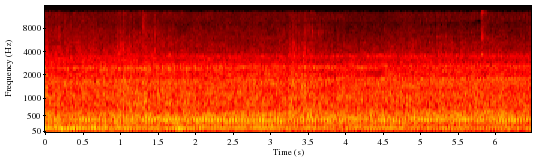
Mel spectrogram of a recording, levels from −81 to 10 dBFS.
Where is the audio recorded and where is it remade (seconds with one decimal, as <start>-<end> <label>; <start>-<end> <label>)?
0.0-0.7 recorded; 0.7-3.2 remade; 3.2-4.0 recorded; 4.0-5.0 remade; 5.0-6.5 recorded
